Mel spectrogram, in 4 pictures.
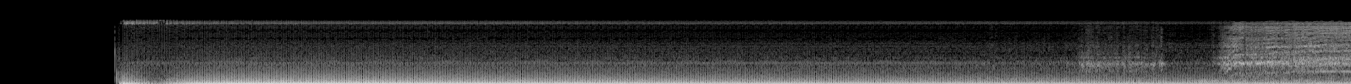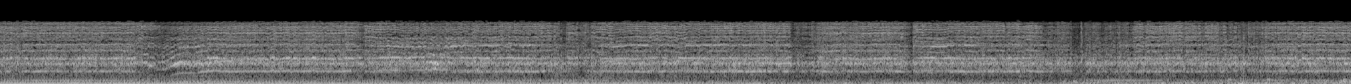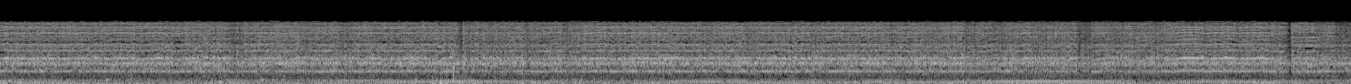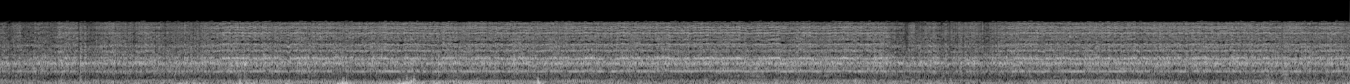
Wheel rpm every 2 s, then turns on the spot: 0, 0, 0, 0, 0, 10, 100, 140, 150, 160, 160, 160, 160, 160, 160, 160, 160, 160, 160, 160, 160, 160, 160, 160, 160, 160, 160.
none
